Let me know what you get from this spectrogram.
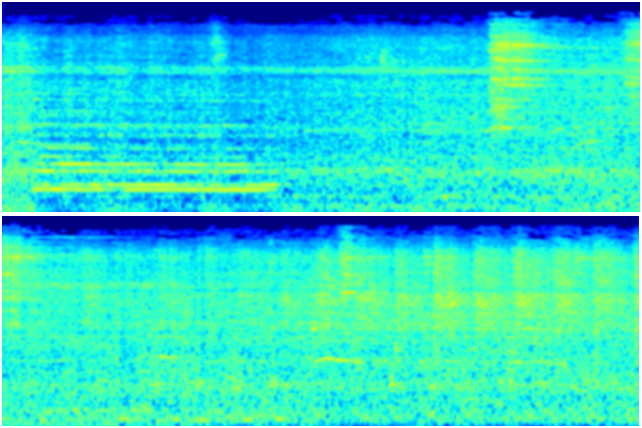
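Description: A train passing close by. Its horn sounds one steady multi-note blast for about a second and a half, then the wheels rumble and clatter over the rail joints, with a rhythmic clickety-clack toward the end.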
